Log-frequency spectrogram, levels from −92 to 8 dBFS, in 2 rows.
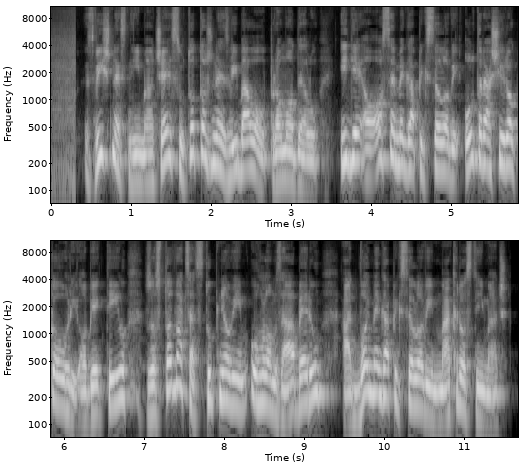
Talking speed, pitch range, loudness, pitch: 120 wpm, 150-215 Hz, -17 LUFS, 185 Hz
